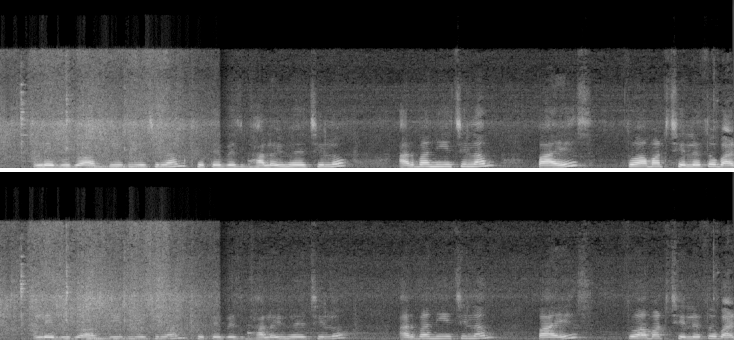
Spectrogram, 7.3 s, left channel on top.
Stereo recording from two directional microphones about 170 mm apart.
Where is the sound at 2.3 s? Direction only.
35° left (ahead or behind).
